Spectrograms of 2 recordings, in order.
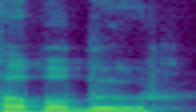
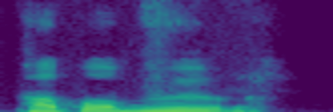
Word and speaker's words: Popol Vuh: The Popol Vuh. – Popol Vuh.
